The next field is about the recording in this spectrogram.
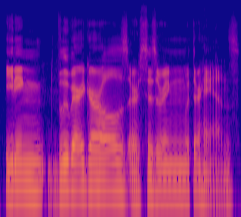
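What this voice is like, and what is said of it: Edward Scissorhands impression. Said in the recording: “my Scissorhands impression.”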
